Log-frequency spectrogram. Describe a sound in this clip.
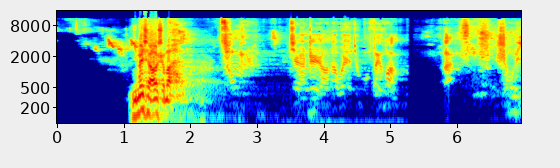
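A young man speaks tensely into a phone, close by.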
